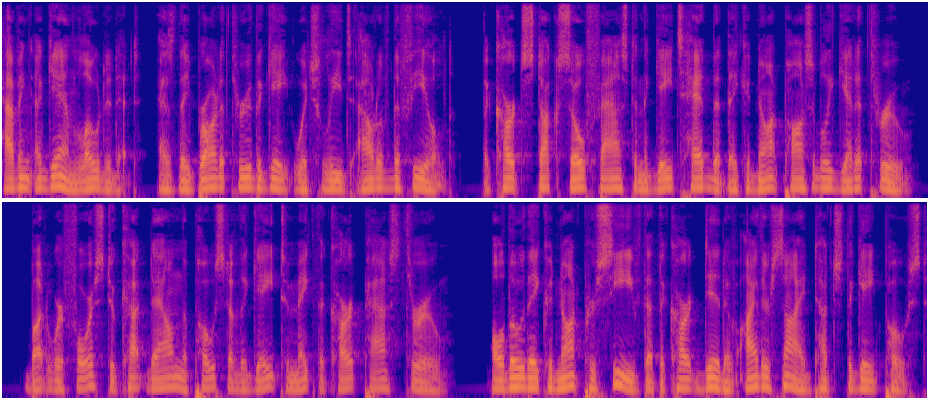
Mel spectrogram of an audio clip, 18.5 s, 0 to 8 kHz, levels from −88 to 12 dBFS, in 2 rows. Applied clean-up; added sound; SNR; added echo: neural mask model Resemble Enhance denoiser.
